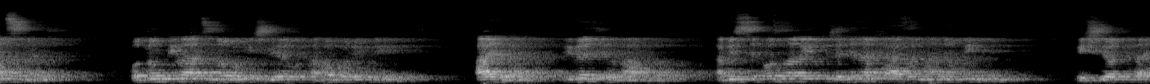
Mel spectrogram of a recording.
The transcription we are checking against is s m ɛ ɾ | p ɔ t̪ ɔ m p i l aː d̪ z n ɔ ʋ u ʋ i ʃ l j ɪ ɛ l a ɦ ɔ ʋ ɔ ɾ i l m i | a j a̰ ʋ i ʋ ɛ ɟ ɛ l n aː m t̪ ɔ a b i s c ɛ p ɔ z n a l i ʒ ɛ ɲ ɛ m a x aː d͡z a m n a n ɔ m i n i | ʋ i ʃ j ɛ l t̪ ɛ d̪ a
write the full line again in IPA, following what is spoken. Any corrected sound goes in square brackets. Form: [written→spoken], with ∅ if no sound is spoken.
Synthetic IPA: s m ɛ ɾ | p ɔ t̪ ɔ m p i l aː d̪ z n ɔ ʋ u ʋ i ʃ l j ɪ ɛ l a ɦ ɔ ʋ ɔ ɾ i l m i | a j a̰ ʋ i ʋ ɛ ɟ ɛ l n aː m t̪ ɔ a b i s c ɛ p ɔ z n a l i ʒ ɛ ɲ ɛ [m→n] a x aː d͡z a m n a [n→ɲ] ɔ m i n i | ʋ i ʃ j ɛ l t̪ ɛ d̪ a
